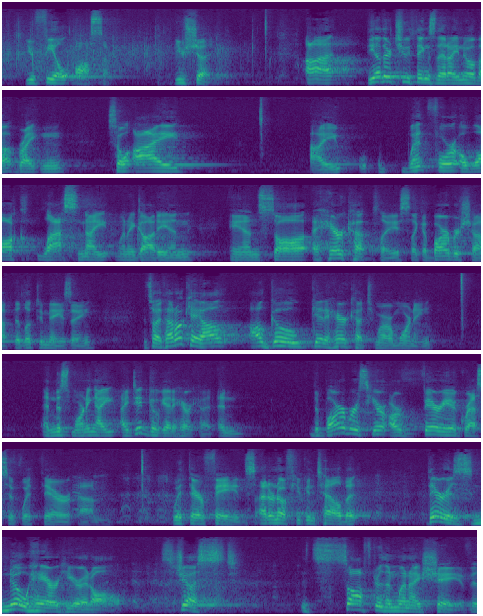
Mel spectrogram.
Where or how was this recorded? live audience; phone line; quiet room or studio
live audience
